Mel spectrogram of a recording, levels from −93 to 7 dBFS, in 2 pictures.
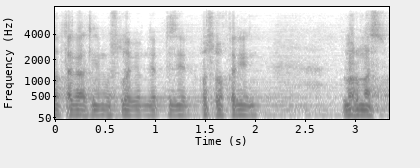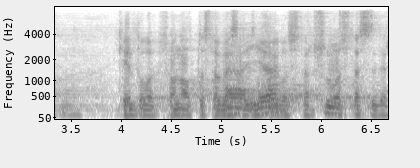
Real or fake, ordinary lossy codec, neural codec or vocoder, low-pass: fake; AAC, 32 kbps; vocoder, 24 kHz, 100 mel bands, Vocos; 7.2 kHz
